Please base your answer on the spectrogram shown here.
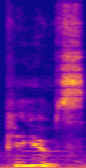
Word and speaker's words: puce: It's pronounced puce, a sound that duplicants just can't seem to reproduce.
